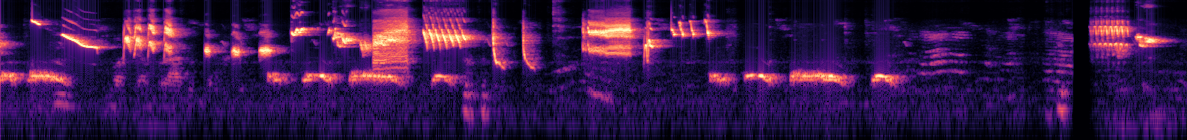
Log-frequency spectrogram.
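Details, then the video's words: Asian pied starling singing energetically, a varied mix of loud harsh buzzy bursts, whistled notes and chattering phrases, with repeated low nasal notes between louder segments and short pauses. "burung jalak suren super gacor"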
